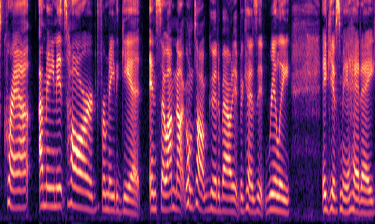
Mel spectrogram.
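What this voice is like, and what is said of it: Non-American accent. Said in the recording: “I'll never be a standard American person, probably... I may always sound like this forever... Everybody loves the accent”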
